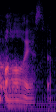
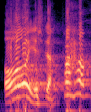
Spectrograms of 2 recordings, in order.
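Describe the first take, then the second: First: Soft, low, resigned let-it-go; resigned sigh. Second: Accepting. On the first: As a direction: drop it quietly. (pasrah, pelan dan lirih) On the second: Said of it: "Anda kan maklum". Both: Shown as a demonstration.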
